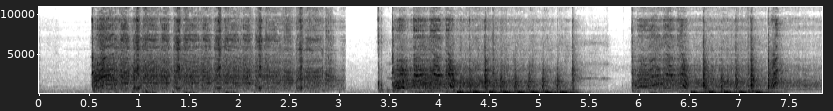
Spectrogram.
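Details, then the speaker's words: 2016 Polaris Sportsman 570, no-start, exhaust pipe refitted, plug black, spark and fuel present: three cranking tries, single catches, sputters unevenly then dies; hard starting, won't keep running. "that's the longest I've heard this thing run for might be coming out of it it's not taking much throttle or any throttle but it's starting in idling now that's a good sign"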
